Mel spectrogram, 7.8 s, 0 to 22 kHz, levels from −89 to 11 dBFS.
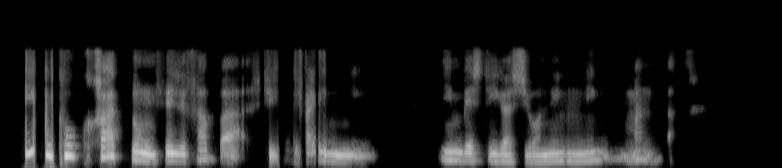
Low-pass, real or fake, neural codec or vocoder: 7.2 kHz; fake; codec, 24 kHz, 0.9 kbps, DualCodec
